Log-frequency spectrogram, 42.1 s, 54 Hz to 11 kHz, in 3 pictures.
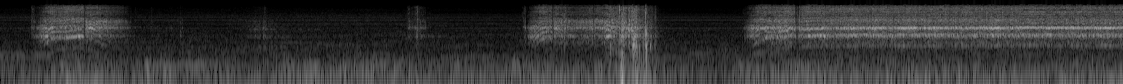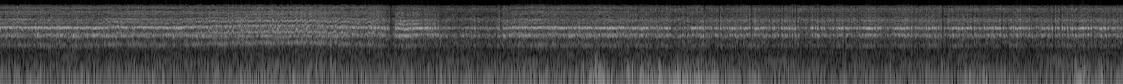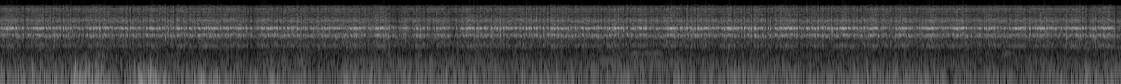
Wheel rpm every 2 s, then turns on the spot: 40, 0, 0, 20, 40, 160, 160, 160, 160, 160, 160, 160, 160, 160, 160, 160, 160, 160, 160, 160, 160.
none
